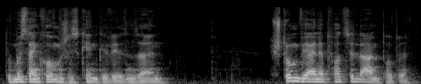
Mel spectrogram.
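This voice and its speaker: A man's voice: low voice, moderate pace, a little mellow, natural voice. An actor playing a teasing, impatient husband and father in a German radio play. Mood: needling. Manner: teasing, needling.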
